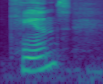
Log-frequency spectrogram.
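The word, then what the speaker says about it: Cairns: Northeast of Australia to cans now it's spelled c AI NS but it's pronounced cans cans is located near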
